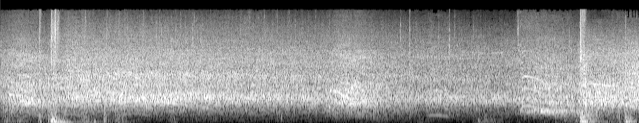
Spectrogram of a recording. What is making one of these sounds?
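Heavy bodies slam down with hard thuds.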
